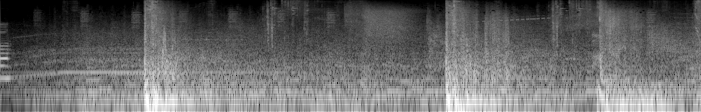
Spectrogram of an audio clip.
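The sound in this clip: Anti-materiel rifle firing incendiary ammunition in a video game battle against mechs: three heavy booming shots, unevenly spaced, over a continuous rumbling background.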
